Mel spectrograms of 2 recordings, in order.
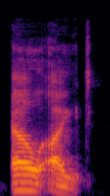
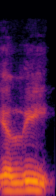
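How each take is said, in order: First: The word begins like the letter L. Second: The word begins with a short vowel sound. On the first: They are the people who belong to L. The speaker calls it right. "Pronounce the word correctly" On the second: The ordinary word for a select group. The speaker calls it wrong. "Everybody wants to say elite"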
